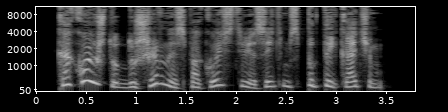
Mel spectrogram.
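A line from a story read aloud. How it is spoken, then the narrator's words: Cheerful. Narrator (Russian): весело сказал нянюшка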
